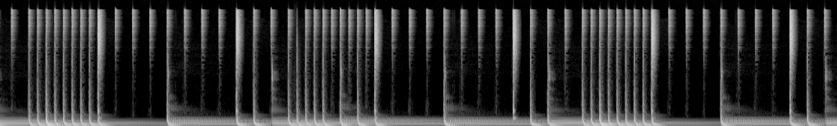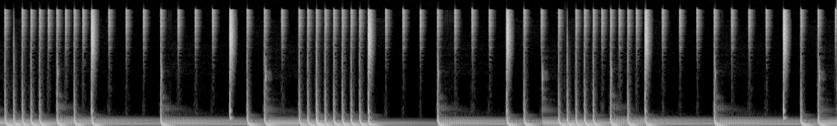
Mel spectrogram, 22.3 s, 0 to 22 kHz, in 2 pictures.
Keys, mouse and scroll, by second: 0.2 ctrl+v, 0.5 ctrl+v, 1.1 ctrl+v, 2.0 ctrl+v, 2.4 ctrl+v, 3.1 ctrl+v, 3.6 ctrl+v, 4.4 ctrl+v, 5.2 ctrl+v, 6.6 ctrl+v, 7.4 ctrl+v, 9.0 ctrl+v, 10.1 ctrl+v, 10.7 ctrl+v, 11.3 ctrl+v, 17.0 ctrl+v, 18.2 ctrl+-, 20.0 ctrl+v, 21.3 ctrl+z.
